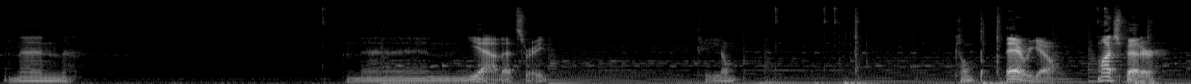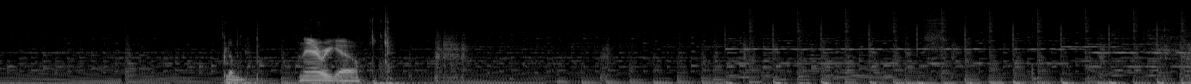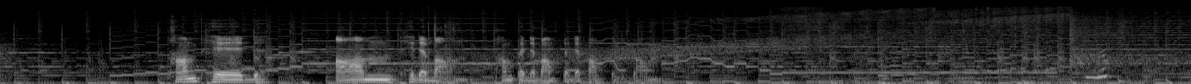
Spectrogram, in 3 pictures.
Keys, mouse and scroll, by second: 5.2-7.8 drag, 8.3 click, 11.0 click, 11.3 space, 14.8 space, 15.8 ctrl+s, 33.6 click, 34.1 space.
